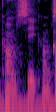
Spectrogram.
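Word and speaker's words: comme ci, comme ça: No, it's not come. You don't say that E. It's just come see, come ça. – Come ça, come see, come ça. – Come see, come ça.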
